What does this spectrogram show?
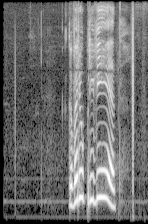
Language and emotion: Russian, positive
